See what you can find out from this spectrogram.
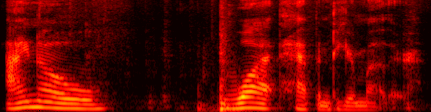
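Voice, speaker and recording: A man voicing a calm, wry woman archmage mentor in a tabletop game. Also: mid-range voice, slow pace, slight background noise.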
